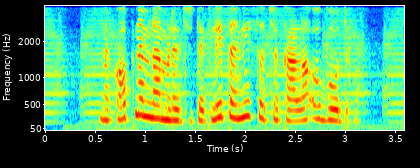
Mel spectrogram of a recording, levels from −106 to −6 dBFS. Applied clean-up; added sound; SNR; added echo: none; Alarm; 19 dB; none.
